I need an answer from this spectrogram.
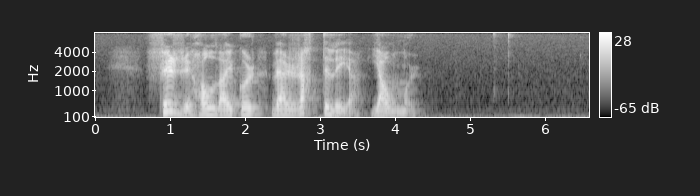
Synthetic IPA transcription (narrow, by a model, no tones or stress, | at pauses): fɪɻːɪhɔlːajkʊɹʋɛːɹːat̪ɪlɪja̰jawnʊ̰ɹ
